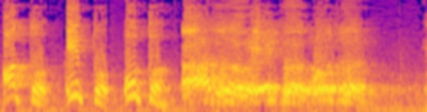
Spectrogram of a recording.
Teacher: آواز میں جنبش ہوگی اور آواز لوٹتی ہوئی نکلے گی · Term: حروف قلقلہ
